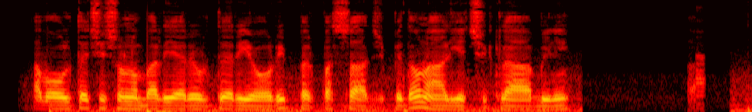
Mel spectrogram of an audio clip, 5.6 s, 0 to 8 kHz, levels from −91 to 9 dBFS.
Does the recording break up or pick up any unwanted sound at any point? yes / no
yes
